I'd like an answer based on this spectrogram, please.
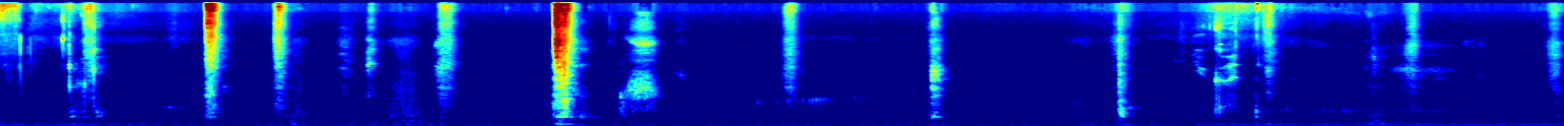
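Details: Sotis, a black house cat, sneezing quite a bit: a run of short explosive sneezes and snorts, one much louder in the middle, scattered among softer breathy bursts in a small indoor room.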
